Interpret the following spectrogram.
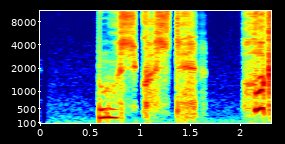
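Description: A person's voice speaking a few soft, quiet words, starting about half a second in and stopping before the end.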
